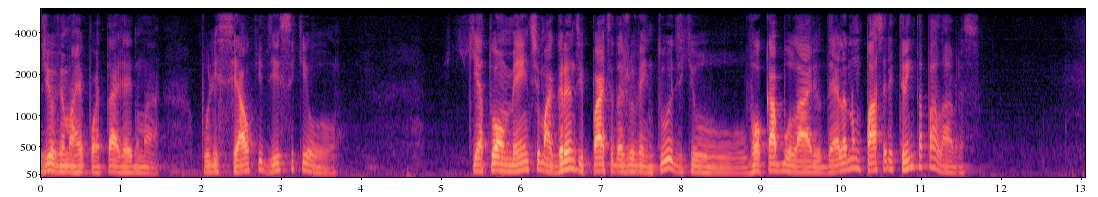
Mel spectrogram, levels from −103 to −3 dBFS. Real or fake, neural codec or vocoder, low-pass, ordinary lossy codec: real; none; 5.4 kHz; none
